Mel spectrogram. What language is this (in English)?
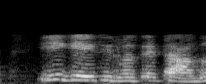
Malayalam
